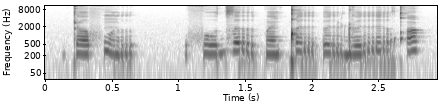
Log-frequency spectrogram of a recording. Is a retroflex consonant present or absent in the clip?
present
